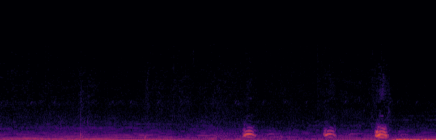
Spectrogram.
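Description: A dog at a mountain cabin shelter barks three times, short and fairly sharp, spaced about a second apart over a steady low hum, with a deep rumble rising at the end.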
